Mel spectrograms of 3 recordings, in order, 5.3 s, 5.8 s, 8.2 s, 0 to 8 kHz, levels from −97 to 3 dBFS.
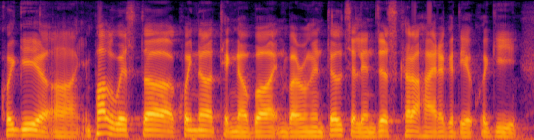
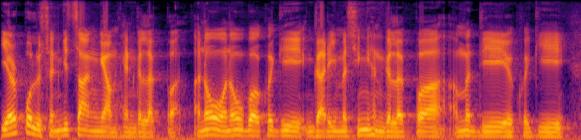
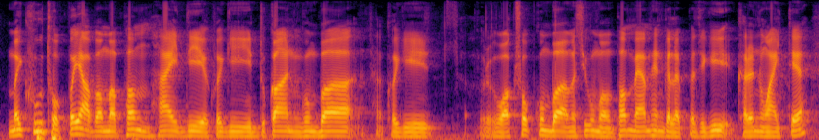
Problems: none marked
